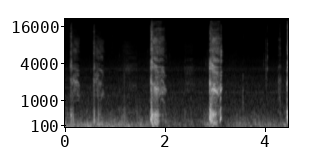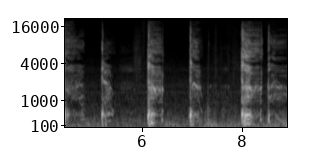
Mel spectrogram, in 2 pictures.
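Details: An adult in a car has another coughing fit of repeated harsh bursts, about ten in nine seconds, described as coughing, wheezing and choking, with car noise behind.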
